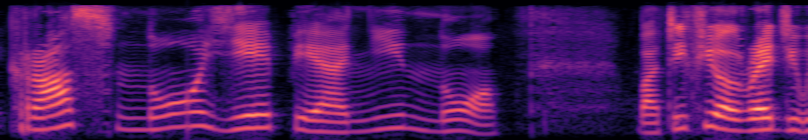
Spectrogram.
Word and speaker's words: красное: Красное, красное. Because this ое is not stressed, we have stress on а here. We pronounce it like ае.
